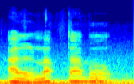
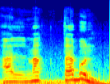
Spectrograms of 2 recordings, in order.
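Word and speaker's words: الْمَكْتَبُ: Allah ya Al maktabu kita lihat ada Alif lamnya sehingga kita tahu bahwa ini tidak boleh kita baca Al maktabun ya kita baca al-martabu maksurun Ya ini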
